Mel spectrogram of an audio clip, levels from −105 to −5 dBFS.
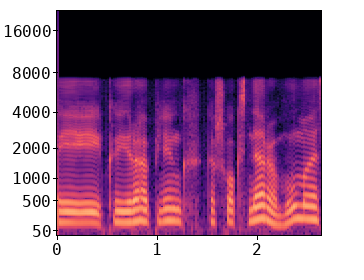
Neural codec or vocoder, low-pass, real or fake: codec, 16 kHz, 0.7 kbps, FocalCodec; 7.2 kHz; fake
